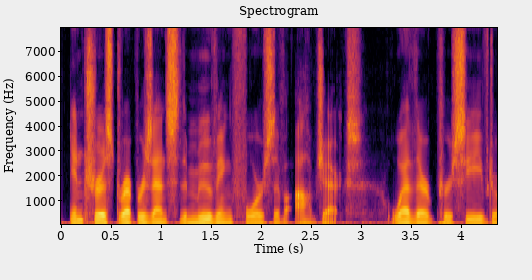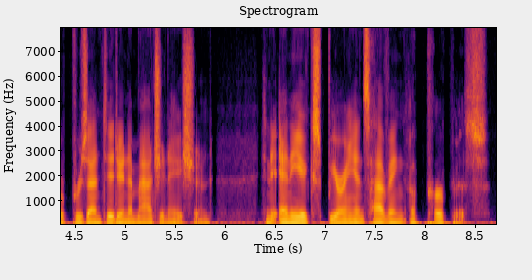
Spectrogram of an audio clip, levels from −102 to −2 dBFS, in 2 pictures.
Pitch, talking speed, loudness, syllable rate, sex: 100 Hz, 115 wpm, -20 LUFS, 5.4 syllables/s, male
